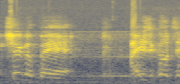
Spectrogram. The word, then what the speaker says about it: Triggaman: And I looked at the one and it said Triggaman, but it's spelled Triggerman.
